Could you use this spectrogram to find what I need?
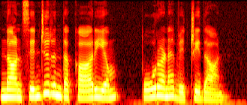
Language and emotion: Tamil, neutral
